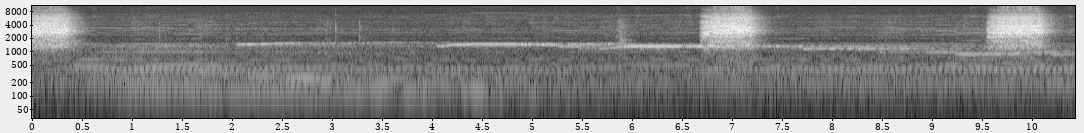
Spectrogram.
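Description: Blue-and-gold macaw giving three loud, harsh squawks, at the start, about seven seconds in and near the end, over steady background music.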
